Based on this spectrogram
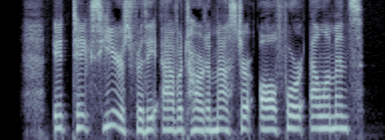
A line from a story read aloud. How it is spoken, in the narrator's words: Rongi snapped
